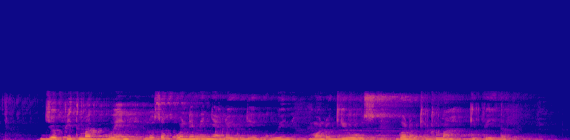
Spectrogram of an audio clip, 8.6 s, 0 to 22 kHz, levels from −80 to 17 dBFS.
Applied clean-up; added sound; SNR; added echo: none; none; none; reverberation time 1.7 s.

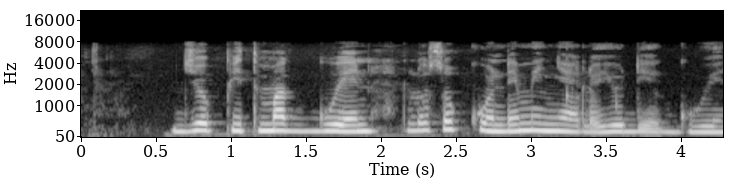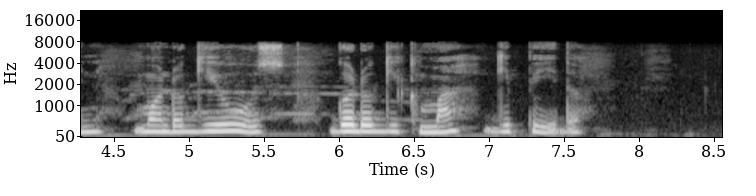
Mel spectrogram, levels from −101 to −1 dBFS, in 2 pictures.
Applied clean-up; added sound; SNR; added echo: none; none; none; none.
